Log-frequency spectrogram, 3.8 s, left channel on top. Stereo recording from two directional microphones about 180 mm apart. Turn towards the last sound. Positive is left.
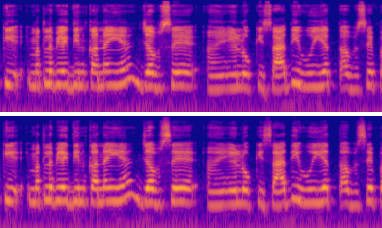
turn(degrees=-20)  # may be behind; listen again after turning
